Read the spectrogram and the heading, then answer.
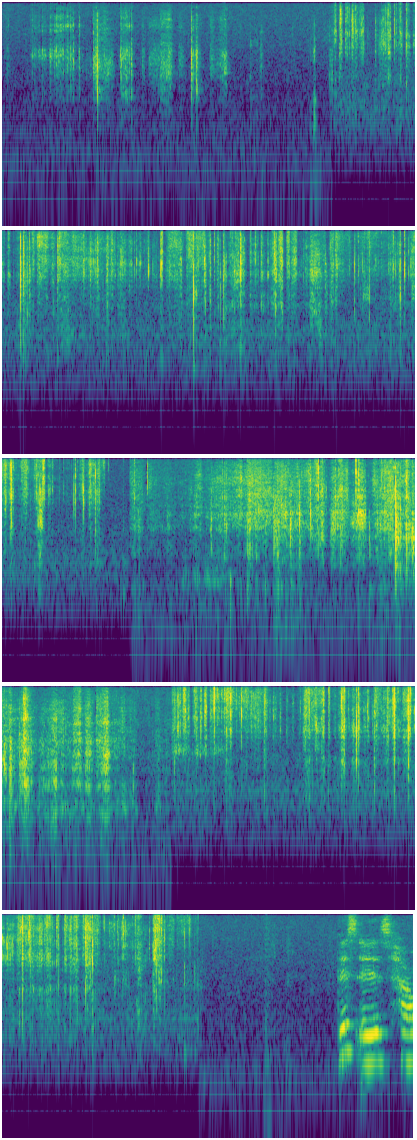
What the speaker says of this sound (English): We replace the leaf and cut out the lines we have painted.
